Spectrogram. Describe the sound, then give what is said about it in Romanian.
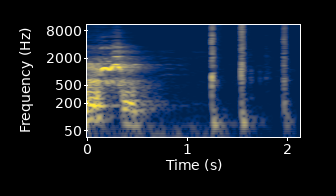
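A horse being sold gives a loud neigh that fades away over about a second, followed by three short, sharp knocks spaced apart, with no voices. “Frumos cal, măsule.”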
